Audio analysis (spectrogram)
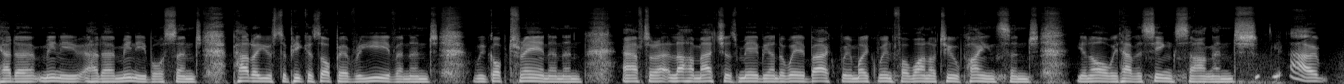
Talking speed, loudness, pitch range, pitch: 220 wpm, -22 LUFS, 130-145 Hz, 140 Hz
